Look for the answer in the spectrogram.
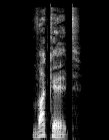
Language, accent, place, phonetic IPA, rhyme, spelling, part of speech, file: German, Germany, Berlin, [ˈvakl̩t], -akl̩t, wackelt, verb, De-wackelt.ogg
- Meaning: inflection of wackeln: 1. third-person singular present 2. second-person plural present 3. plural imperative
